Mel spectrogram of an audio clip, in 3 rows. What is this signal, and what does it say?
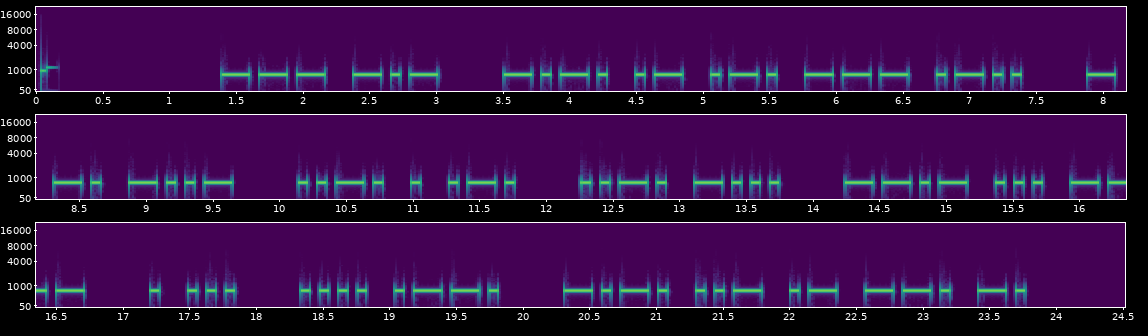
Morse code, heard as a keyed tone, about 17 wpm, 700 Hz. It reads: OK CAROL TNX FER FB QSO ES HP CUAGN
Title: Practice QSO - Exchange 4 - Ending - 17wpm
